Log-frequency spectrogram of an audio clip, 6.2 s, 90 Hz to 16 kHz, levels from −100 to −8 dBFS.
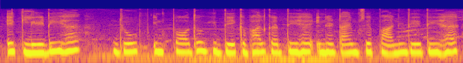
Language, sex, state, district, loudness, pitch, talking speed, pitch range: Hindi, female, Bihar, Patna, -12 LUFS, 225 Hz, 165 wpm, 215-230 Hz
